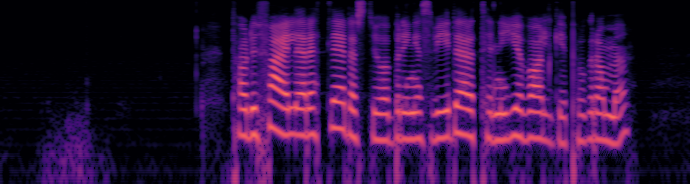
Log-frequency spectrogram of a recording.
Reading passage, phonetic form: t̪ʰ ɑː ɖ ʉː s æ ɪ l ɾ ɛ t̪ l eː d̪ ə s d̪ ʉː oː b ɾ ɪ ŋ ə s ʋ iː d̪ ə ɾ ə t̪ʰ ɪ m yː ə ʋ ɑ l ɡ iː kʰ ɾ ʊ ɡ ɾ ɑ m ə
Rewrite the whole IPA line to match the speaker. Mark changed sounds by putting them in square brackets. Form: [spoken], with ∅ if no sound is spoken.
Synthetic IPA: t̪ʰ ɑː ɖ ʉː [f] æ ɪ l ɾ ɛ t̪ l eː d̪ ə s d̪ ʉː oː b ɾ ɪ ŋ ə s ʋ iː d̪ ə ɾ ə t̪ʰ ɪ [n] yː ə ʋ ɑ l ɡ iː [pʰ] ɾ ʊ ɡ ɾ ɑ m ə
